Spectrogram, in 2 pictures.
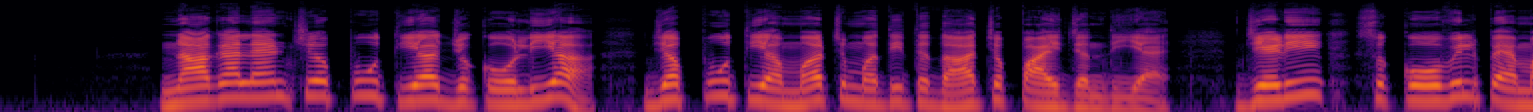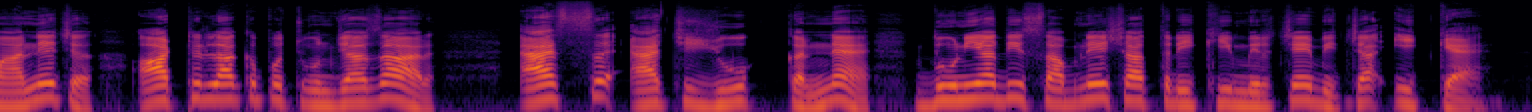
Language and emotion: Dogri, neutral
